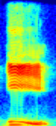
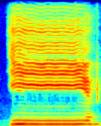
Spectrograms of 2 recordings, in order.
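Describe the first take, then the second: First: Said in the usual way. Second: "e" drawn out long on a steady higher note; stretched vowel. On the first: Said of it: "take the e". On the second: Shown as a demonstration. Teacher turning a short e long, sustained "e". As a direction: hold the "e" like a sustained tone. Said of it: "make it into an e".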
